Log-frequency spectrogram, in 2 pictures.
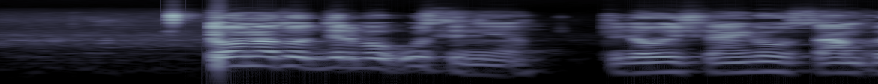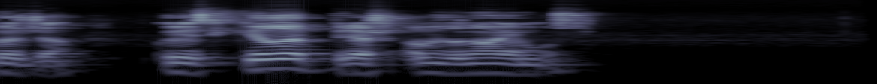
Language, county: Lithuanian, Vilnius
